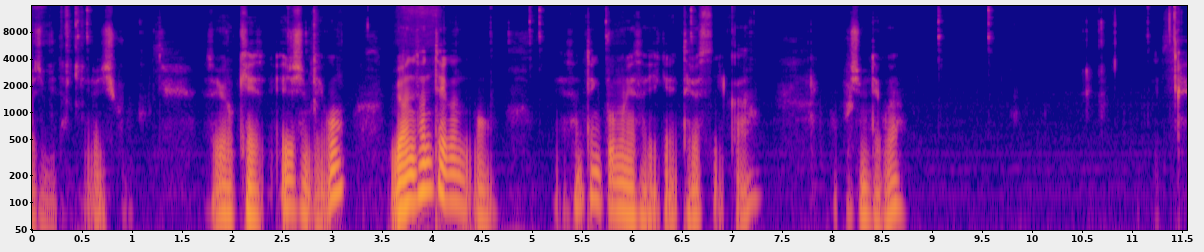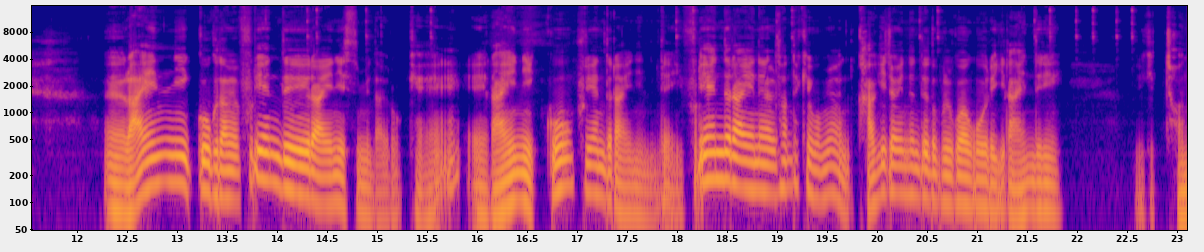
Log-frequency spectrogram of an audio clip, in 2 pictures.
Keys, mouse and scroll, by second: 0.0 space, 2.3 shift+middle click, 10.2 Delete, 17.4 space.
